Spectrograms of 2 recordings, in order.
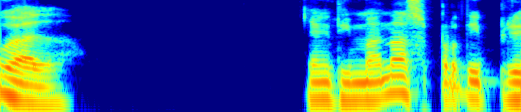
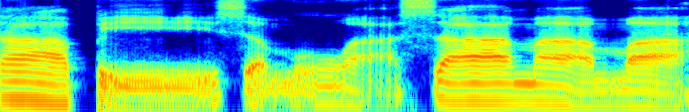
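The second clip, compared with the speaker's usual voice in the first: very slow, careful, deliberate speech. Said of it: "melatih bicara seperti ini".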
